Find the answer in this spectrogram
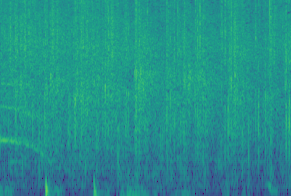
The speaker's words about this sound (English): Come on, let's just clap for it now.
